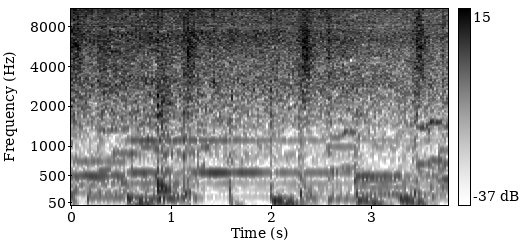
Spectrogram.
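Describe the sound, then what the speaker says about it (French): Steady sizzling and crackling as hen pieces fry in a pot for a tomato sauce, with a few knocks of a utensil against the pan over a constant hiss. "j'ajoute ma poule dans la casserole"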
